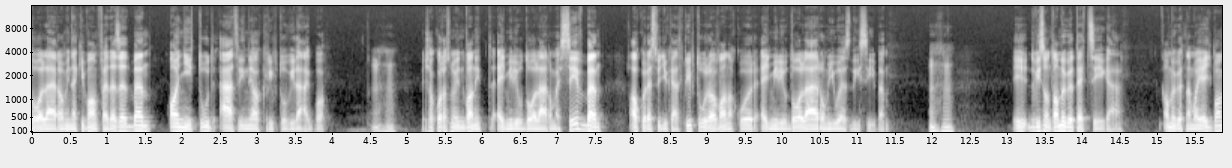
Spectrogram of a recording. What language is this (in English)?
Hungarian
